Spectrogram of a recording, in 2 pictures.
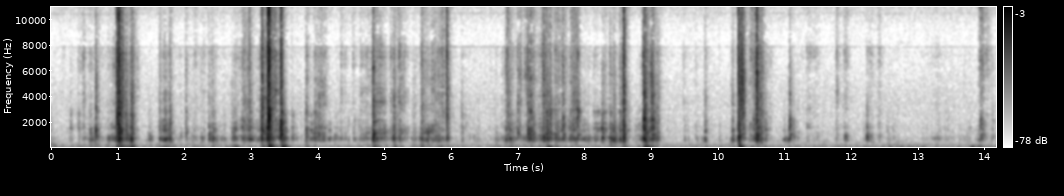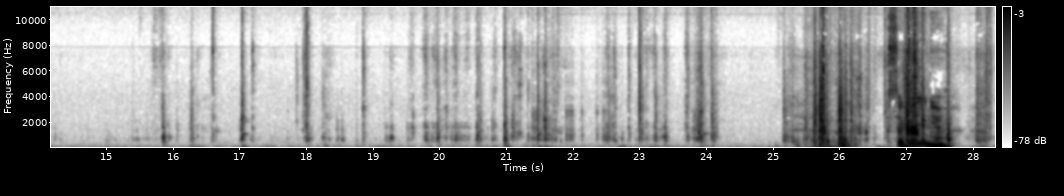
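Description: Craft knife cutting and scraping the plastic cab of an RC model truck, in short irregular scrapes and clicks with pauses between strokes. A man speaks briefly near the end.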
